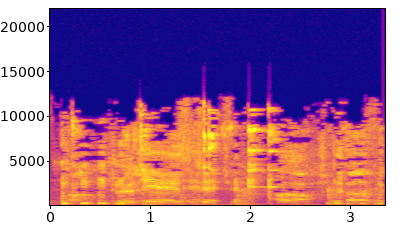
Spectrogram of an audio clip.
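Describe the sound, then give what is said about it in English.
Glasses clink together in a toast to a new, smaller home, a few bright chinks amid murmuring voices and soft chuckles. “Toast to our new, much smaller home.”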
